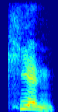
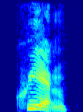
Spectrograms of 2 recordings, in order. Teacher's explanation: das U wird hier nicht gesprochen · Shown in: first take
